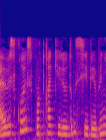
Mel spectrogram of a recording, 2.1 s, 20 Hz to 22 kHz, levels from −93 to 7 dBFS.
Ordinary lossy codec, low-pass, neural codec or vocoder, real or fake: none; 7.2 kHz; none; real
